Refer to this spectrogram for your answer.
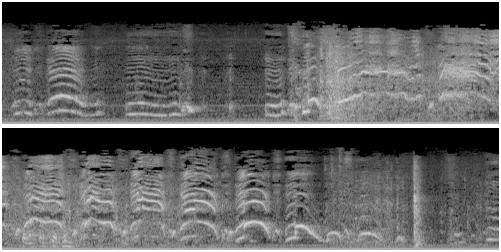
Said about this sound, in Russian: Этот ребенок сейчас сам за себя все скажет. Бьется в истерике. Чего-то хочет, требует.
